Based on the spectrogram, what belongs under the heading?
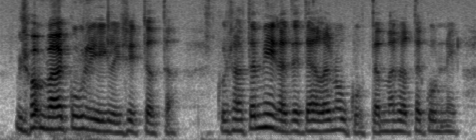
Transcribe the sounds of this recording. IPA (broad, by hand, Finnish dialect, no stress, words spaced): jɑ mæ kuriːlin̞ sitːe j̆otːɑ kun sɑ tːɑ mihinæ te tæːlæ nukutːɑ mæ sɑ tːɑ kun ni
